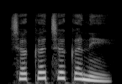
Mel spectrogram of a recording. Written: ಚಕಚಕನೆ

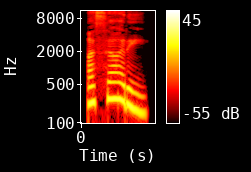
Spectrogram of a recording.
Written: ಆಸರ

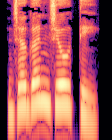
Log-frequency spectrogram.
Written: ಜಗಂಜ್ಯೋತಿ

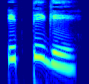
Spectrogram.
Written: ಈಡಿಗ

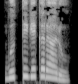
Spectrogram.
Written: ಗುತ್ತಿಗೆಕರಾರು

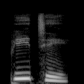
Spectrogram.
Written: ಪೀಚೆ

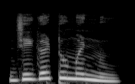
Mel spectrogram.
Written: ಜಿಗಟುಮಣ್ಣು

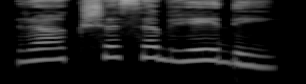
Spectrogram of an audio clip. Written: ರಾಕ್ಷಸಭೇದಿ

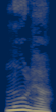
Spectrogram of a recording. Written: ಮೂಢ

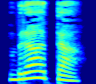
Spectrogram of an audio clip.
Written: ಬ್ರಾತ

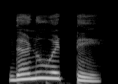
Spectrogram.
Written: ದಣಿವಟ್ಟೆ

